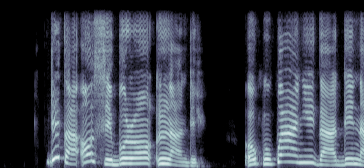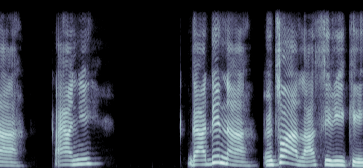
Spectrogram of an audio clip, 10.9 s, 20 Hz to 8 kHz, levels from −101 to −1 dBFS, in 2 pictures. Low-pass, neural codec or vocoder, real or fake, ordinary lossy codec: 7.2 kHz; codec, 16 kHz, 4.8 kbps, FACodec; fake; none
